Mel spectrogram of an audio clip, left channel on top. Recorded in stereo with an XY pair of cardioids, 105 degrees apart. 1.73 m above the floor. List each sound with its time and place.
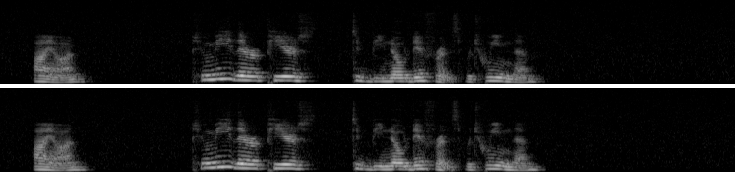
0.3 s a man speaking: 15° right, 1.3 m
